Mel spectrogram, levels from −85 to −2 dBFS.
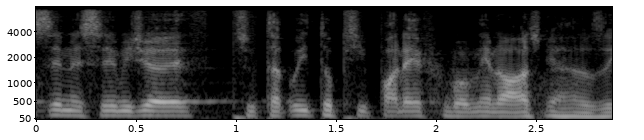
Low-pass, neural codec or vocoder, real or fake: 7.2 kHz; codec, 16 kHz, 0.5 kbps, X-Codec, HuBERT features, trained on balanced general audio; fake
